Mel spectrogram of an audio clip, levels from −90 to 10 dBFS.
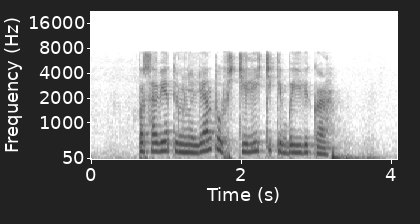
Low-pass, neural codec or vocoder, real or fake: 7.2 kHz; none; real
